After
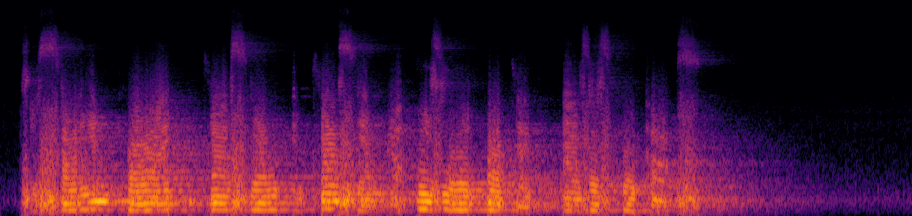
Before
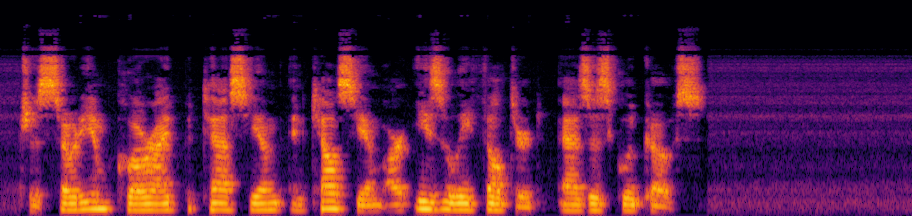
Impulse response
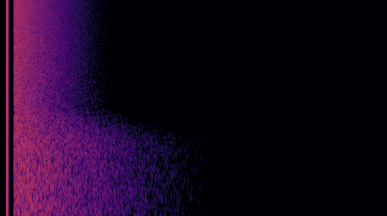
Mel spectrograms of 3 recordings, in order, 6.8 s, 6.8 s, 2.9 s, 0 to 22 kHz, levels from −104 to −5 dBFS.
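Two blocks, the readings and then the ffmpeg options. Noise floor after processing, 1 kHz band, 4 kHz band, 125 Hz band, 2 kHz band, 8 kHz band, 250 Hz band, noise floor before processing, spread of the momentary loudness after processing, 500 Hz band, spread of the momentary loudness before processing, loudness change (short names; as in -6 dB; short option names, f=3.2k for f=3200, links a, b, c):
-76 dBFS, -14.5 dB, under -35 dB, -12.0 dB, -20.5 dB, under -30 dB, -7.5 dB, -63 dBFS, 10 LU, -9.0 dB, 7 LU, -11.5 dB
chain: -filter_complex "[0:a]aeval=exprs='abs(val(0))':c=same,bandpass=f=270:t=q:w=2:csg=0,asplit=2[a][b];[1:a]atrim=start_sample=2205[c];[b][c]afir=irnorm=-1:irlink=0,volume=-7dB[d];[a][d]amix=inputs=2:normalize=0"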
